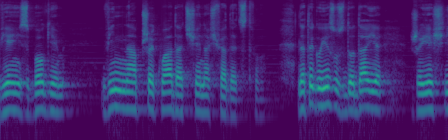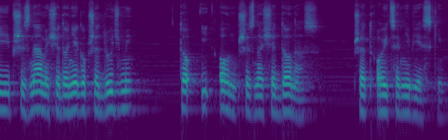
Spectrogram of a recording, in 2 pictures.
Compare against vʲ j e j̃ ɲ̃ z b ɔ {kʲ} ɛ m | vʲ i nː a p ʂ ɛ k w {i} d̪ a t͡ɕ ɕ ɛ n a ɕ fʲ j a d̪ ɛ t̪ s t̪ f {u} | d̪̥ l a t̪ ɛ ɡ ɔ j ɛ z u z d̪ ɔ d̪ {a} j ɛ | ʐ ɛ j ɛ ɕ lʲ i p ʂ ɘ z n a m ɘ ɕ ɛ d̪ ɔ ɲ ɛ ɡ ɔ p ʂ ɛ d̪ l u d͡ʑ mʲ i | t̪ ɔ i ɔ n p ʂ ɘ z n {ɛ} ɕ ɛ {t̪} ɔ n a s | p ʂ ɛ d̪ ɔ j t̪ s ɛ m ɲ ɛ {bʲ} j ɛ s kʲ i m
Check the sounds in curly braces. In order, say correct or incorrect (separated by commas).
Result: incorrect, incorrect, incorrect, correct, incorrect, incorrect, correct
